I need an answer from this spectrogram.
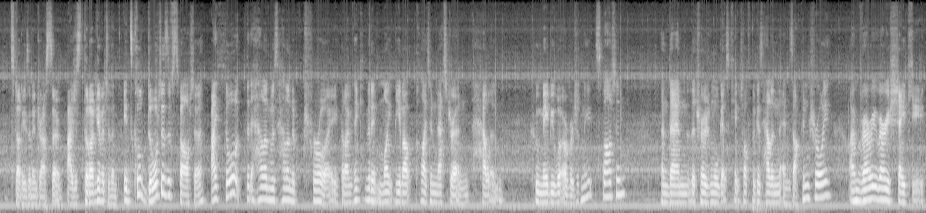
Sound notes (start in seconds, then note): none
